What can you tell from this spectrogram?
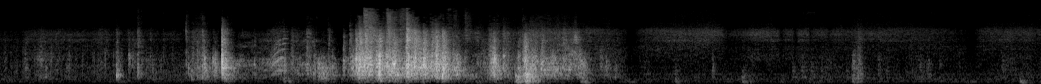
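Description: Paper backing of a vinyl wrap rustling and crinkling as it is peeled up and handled, loudest about halfway through. Then a felt-edged squeegee rubs quietly over the vinyl, pressing it onto the board.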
